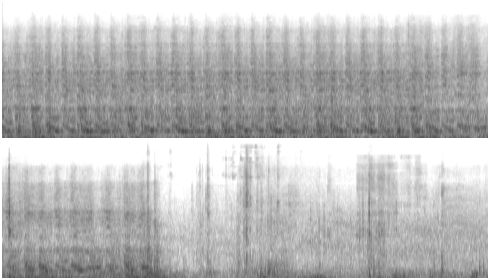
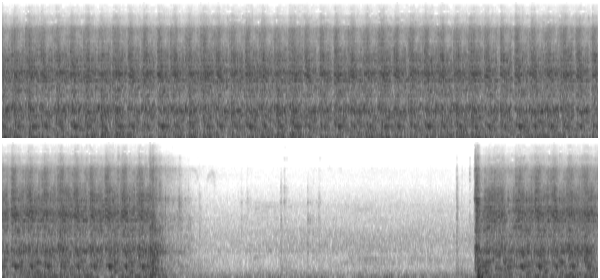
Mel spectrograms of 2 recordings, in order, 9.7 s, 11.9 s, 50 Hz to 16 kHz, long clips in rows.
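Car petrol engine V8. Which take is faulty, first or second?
first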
